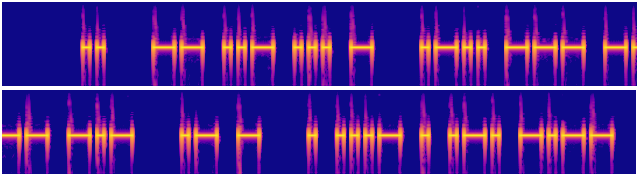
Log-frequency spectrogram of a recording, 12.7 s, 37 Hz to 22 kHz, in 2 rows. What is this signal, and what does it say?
Morse code, heard as a keyed tone, about 17 wpm, 700 Hz. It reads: I MUST LOOK AT EVERY
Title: Sentences from Top 1000 Words - Review Part 3 - 17wpm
